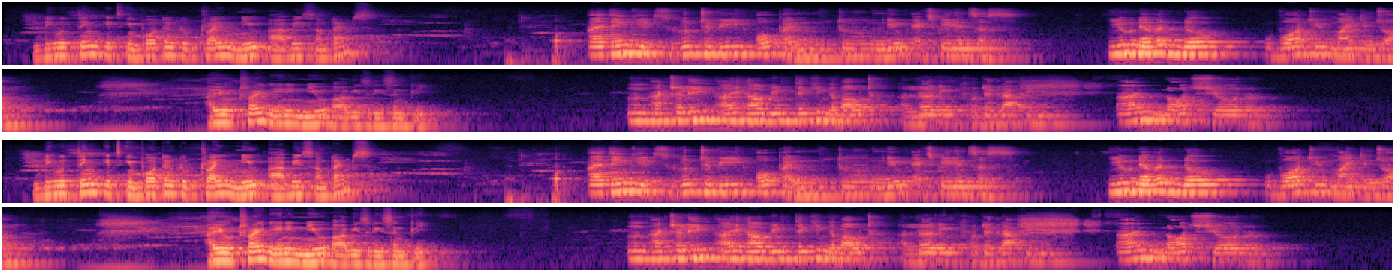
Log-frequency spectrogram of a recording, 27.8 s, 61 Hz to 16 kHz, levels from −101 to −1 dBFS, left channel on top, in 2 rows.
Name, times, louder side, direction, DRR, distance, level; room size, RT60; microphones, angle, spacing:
voice 1, 0.2-4.5 5.3-5.6 14.4-14.5 14.9-18.3 24.1-24.9, right 4 dB, 50° right, 0.4 m, -26 dB
voice 2, 5.8-10.1 11.0-12.3 12.6-14.1 17.3-17.4 20.2-24.5 25.0-26.5, equal, 15° right, 0.9 m, -27 dB
11.5 x 5.1 x 5.1 m
head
